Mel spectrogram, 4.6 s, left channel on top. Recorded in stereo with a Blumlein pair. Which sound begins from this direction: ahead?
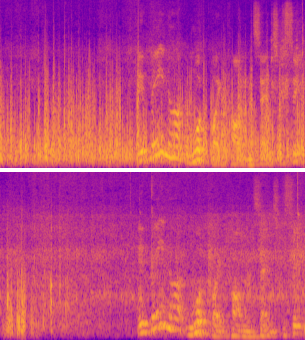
A man speaking, at 2.1 s.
